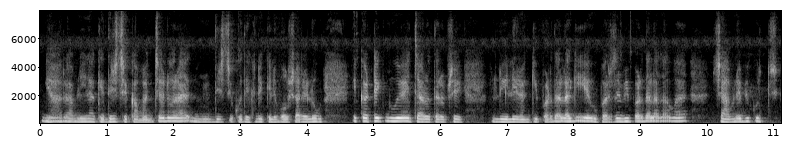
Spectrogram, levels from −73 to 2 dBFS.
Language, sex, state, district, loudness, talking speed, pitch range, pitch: Hindi, female, Haryana, Jhajjar, -17 LUFS, 210 wpm, 180-215 Hz, 195 Hz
